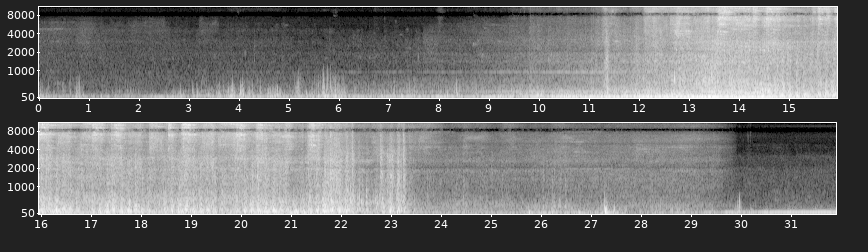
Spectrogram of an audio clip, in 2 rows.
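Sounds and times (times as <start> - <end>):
train wheels clicking over rail joints: 11.1 - 29.5
high metallic hiss: 12.1 - 21.8.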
